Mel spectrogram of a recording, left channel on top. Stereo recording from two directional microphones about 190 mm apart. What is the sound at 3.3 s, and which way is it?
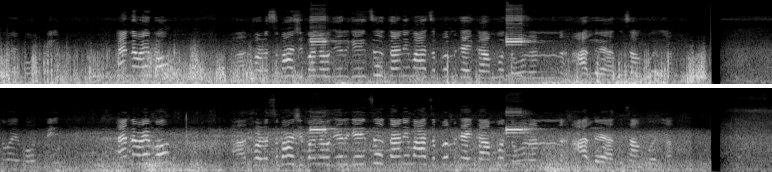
Speech, 35° left (ahead or behind).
